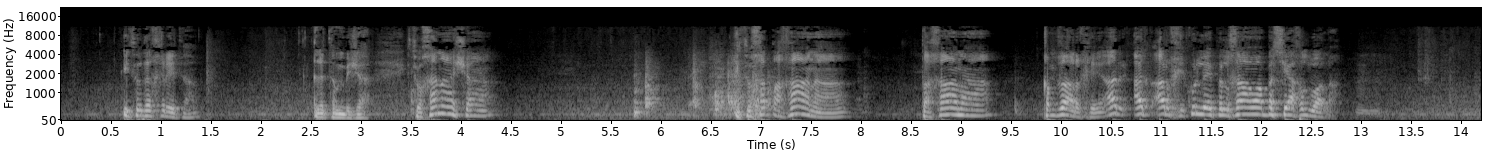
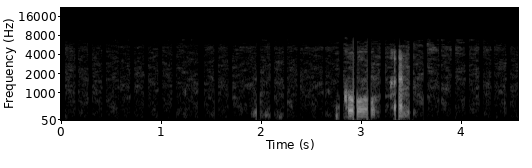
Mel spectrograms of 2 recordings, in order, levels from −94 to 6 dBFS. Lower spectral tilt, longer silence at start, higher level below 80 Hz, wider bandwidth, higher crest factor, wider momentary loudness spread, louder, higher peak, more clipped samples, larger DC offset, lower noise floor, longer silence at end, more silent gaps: first, -5 dB/octave vs -2 dB/octave; second, 0.3 s vs 1.95 s; first, -54 dBFS vs -82 dBFS; first, 11.5 kHz vs 7.2 kHz; second, 20 dB vs 32 dB; second, 21 LU vs 25 LU; first, -28 LUFS vs -44 LUFS; first, -10 dBFS vs -18 dBFS; neither; neither; second, -56 dBFS vs -72 dBFS; second, 0 s vs 0.85 s; second, none vs 2.10-2.14 s, 3.20-3.25 s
